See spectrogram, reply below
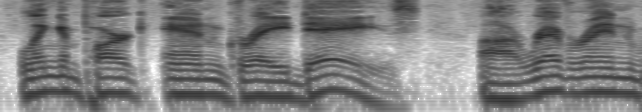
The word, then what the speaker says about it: RVRND: And he's using a moniker, which is pronounced Reverend. R-V-R-N-D is how that's spelled, all capital letters.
